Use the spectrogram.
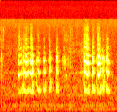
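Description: A turkey call imitates a turkey's soft purr in a series of faint, fluttery, rolling bursts with a short pause between two groups, heard alone.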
